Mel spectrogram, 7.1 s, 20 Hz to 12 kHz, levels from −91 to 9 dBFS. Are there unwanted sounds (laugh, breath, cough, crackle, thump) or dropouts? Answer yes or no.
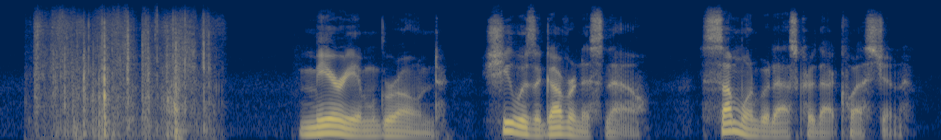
yes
